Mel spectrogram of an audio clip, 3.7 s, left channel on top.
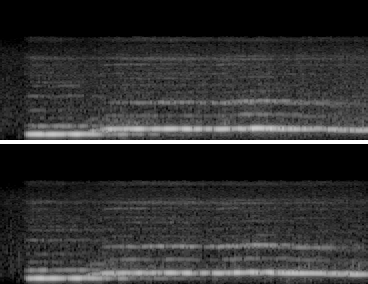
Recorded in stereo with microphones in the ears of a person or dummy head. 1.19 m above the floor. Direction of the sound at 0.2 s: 65° right (ahead or behind).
